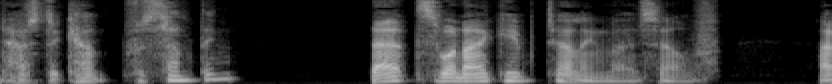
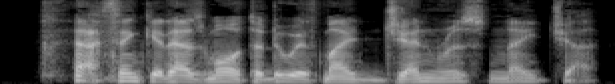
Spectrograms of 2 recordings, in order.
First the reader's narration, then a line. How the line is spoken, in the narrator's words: I chuckled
